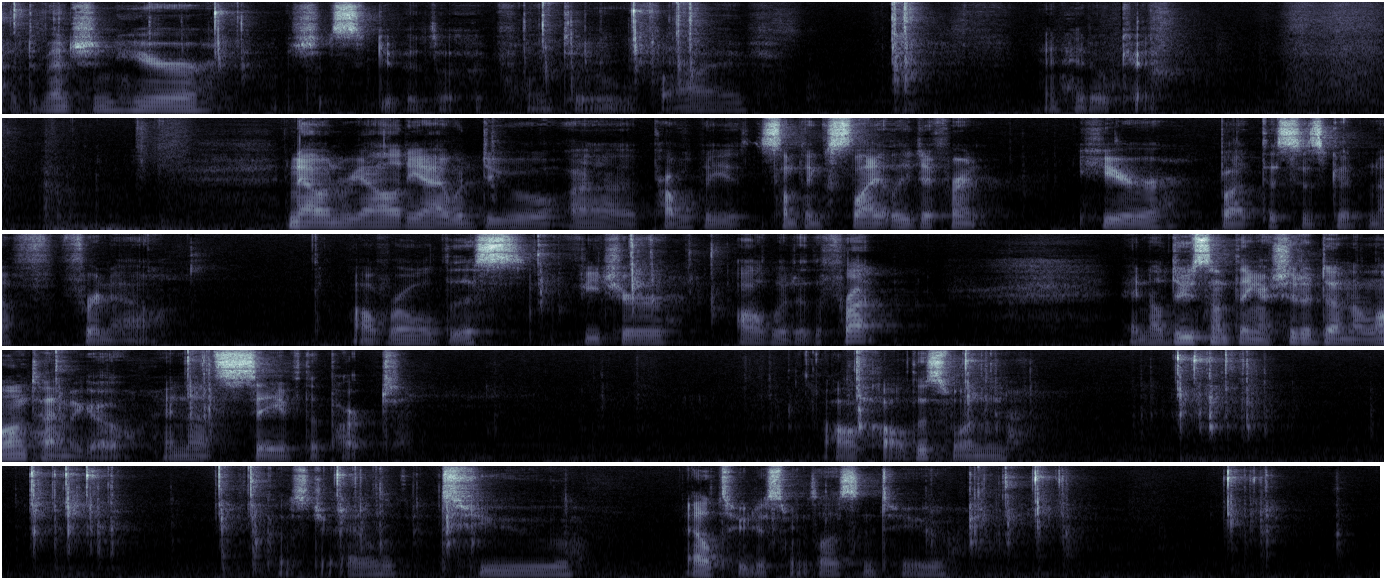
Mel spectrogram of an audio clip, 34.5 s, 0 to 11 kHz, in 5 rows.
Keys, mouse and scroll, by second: 0.9 typing, 2.5-3.0 typing, 3.2 Return, 4.3 Return, 13.1 right click, 16.8 ctrl+7, 25.3 typing, 26.4-27.9 typing, 29.7 typing.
